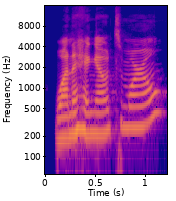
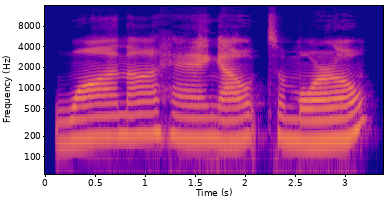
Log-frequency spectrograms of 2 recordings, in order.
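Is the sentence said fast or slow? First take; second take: fast; slow. First: The sentence is said quickly. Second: The sentence is said slowly. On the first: "I'll say it again" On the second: "Now I'll say it slow"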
